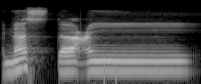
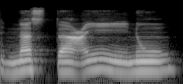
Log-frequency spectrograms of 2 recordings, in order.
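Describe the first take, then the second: First: The word ends on a silent final consonant. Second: The word ends with a short vowel u. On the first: The reciter stops at this word. "berhenti dengan nafas habis" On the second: The reciter continues into the next words. "Kalau kita hidupkan dia"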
